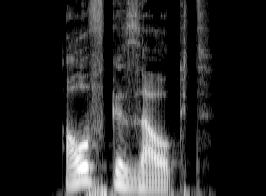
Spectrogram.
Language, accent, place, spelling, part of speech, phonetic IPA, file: German, Germany, Berlin, aufgesaugt, verb, [ˈaʊ̯fɡəˌzaʊ̯kt], De-aufgesaugt.ogg
- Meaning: past participle of aufsaugen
